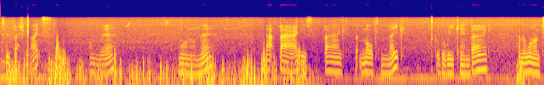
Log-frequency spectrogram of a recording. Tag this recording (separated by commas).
Speech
